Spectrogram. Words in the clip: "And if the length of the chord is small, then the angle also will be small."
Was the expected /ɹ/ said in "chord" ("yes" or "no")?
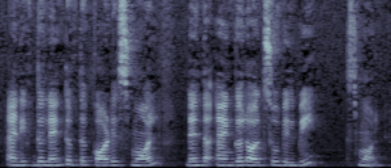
yes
